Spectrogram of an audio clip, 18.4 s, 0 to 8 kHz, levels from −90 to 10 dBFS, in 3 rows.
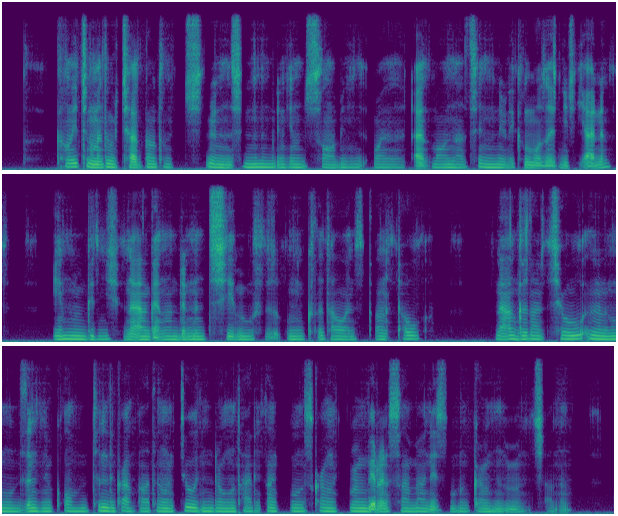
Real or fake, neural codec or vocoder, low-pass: fake; autoencoder, 22.05 kHz, a latent of 192 numbers a frame, VITS, trained on many speakers; 7.2 kHz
